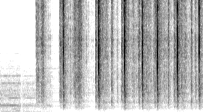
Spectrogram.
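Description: Typewriter keystroke sound effect: a quick, slightly uneven run of sharp clacks, about six a second, starting about a third of a second in.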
